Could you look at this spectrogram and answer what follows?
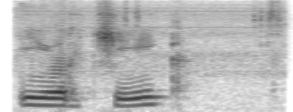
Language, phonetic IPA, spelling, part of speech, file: Czech, [ˈjurt͡ʃiːk], Jurčík, proper noun, Cs-Jurčík.ogg
- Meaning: a male surname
